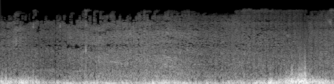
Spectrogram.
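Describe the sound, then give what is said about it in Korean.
Ocean waves wash and rumble beneath steady gusting wind, a broad low roar that swells near the end into a louder surge of surf, at the beach of the Outer Banks. “바람 소리와 섞여 있는 파도 소리.”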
